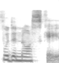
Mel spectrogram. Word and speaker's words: Fudenosuke: Japanese friend that said that you can actually read it as Fudenosuke, but it's kind of like having a very excited tone when you say Fudenosuke. So it's Fudenosuke is the correct way of pronouncing it.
